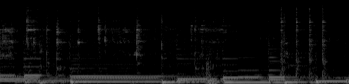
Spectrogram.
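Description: Tomatoes softening in a pan for homemade baby food: a steady close sizzle with stirring scrapes and clinks, while sustained tonal ringing from the pan runs underneath.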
